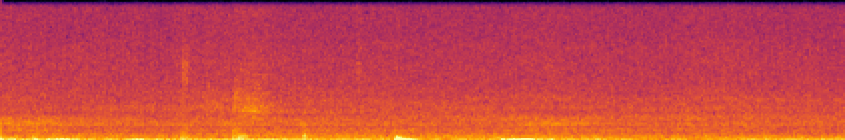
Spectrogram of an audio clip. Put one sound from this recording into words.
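A hardcover book is flipped over onto a wooden table with a soft thud.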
